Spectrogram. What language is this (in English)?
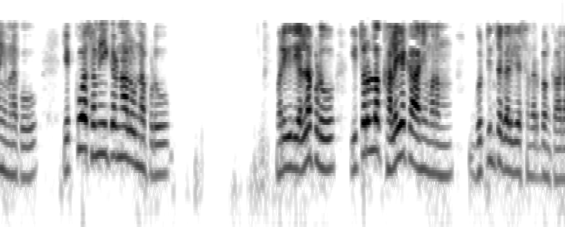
Telugu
